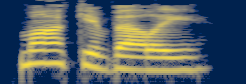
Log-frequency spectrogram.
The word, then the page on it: Machiavelli: British English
